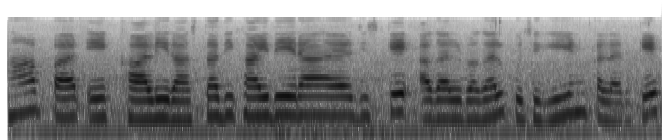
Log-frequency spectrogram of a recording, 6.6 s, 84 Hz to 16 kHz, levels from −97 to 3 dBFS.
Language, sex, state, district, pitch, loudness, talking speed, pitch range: Hindi, female, Madhya Pradesh, Katni, 210 Hz, -13 LUFS, 145 wpm, 190-220 Hz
